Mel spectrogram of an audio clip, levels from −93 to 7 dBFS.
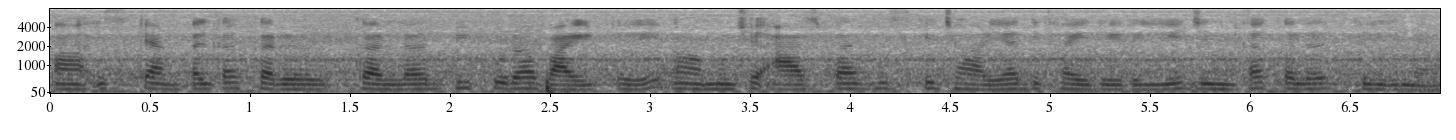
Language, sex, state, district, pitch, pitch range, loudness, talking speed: Hindi, female, Chhattisgarh, Bilaspur, 175 Hz, 170-185 Hz, -17 LUFS, 200 wpm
